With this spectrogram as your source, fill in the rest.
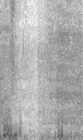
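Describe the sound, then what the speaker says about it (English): Wind gusts on the coast at Mablethorpe buffet the microphone in low, rumbling bursts, rising and falling over about a second with no other clear sounds. "it's very windy"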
